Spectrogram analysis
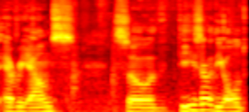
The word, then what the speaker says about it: EvryOz: Alright, so the name of the company, for those that don't know, is Every Ounce. A lot of people pronounce it as Evryoz, but it's not Oz, it's ounce. So it's Every Ounce Clothing, and the reason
